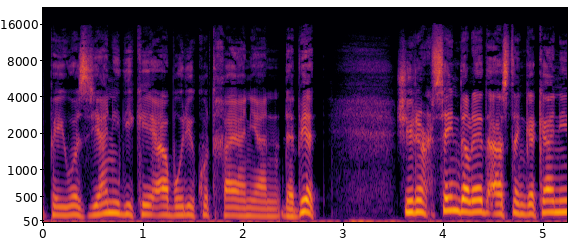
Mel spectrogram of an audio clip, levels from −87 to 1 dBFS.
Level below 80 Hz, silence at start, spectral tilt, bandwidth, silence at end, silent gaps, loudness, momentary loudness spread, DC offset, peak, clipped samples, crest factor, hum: -54 dBFS; 0 s; -4.5 dB/octave; 16 kHz; 0 s; none; -23 LUFS; 9 LU; under 0.1%; -8 dBFS; under 0.1%; 16 dB; none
